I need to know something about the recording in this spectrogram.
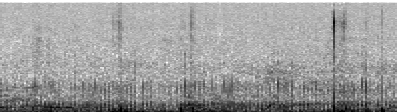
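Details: Domestic cat, a female that had been lost for two days and was sick, purring steadily as a low continuous rumble with faint rhythmic pulses, a brief click near the end.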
